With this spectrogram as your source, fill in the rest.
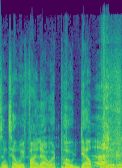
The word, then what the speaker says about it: Pow Delp: First name P-O-W. Like a prisoner of war. Maybe that was his nickname. His last name was D-E-L-P. Powdelp. Powdelp. It sounds like if you get hit twice by Batman.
